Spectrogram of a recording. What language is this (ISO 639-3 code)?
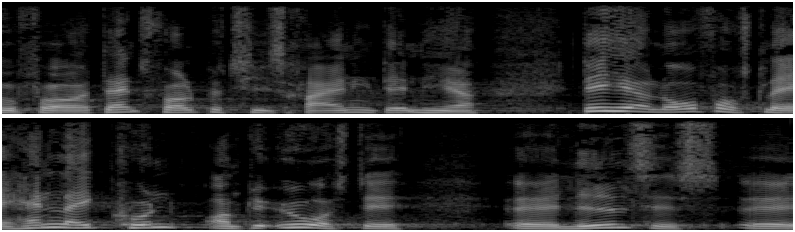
dan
